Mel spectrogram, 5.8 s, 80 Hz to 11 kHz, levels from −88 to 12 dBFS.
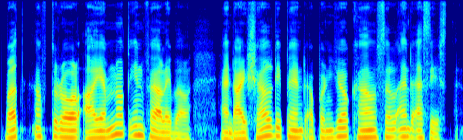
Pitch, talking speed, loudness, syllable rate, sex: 125 Hz, 165 wpm, -18 LUFS, 5.0 syllables/s, male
